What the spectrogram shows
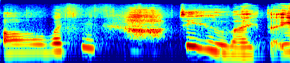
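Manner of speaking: put-on gentle, soft, sweet baby talk. Parent recalling how their mom talked to the baby: imitating gentle baby talk. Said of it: "gentle, sweet tones".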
